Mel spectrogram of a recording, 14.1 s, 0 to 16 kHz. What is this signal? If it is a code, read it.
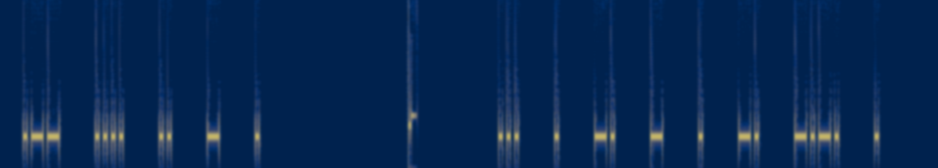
Morse code, heard as a keyed tone, about 20 wpm, spaced as for 11 wpm, 700 Hz. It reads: WHITE SENTENCE
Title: 3x Character Spacing - Top 500 Words - 20wpm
